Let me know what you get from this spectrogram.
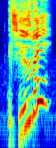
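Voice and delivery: high, questioning "excuse me"; voice out of nowhere. Retold or imitated. A voice breaks into his daze, high questioning call. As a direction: lift it high with a rising question. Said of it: "You just hear a voice say".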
